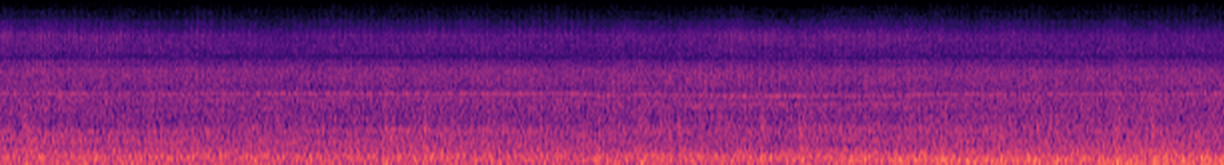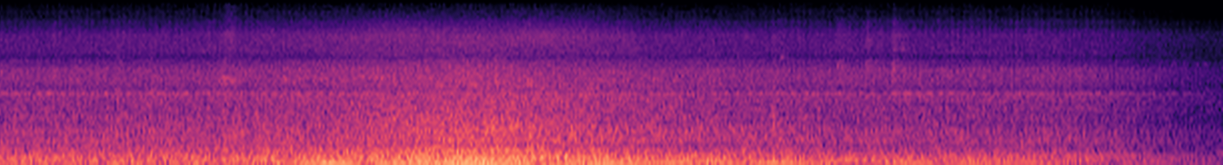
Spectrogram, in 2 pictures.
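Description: Passenger train coaches rolling past on the track, a steady rumbling train noise with a low hum that grows louder about two-thirds of the way through and then fades near the end.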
